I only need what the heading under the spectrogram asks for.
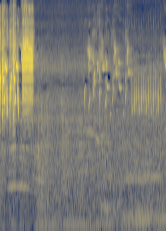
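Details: Wild European goldfinch opening with a loud, rapid twitter ending in a harsh buzzy note, followed by softer, distant tinkling notes over low background rumble.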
